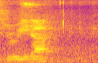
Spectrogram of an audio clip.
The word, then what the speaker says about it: Zurita: So like my last name is Zurita, so it sounds like Zudi Tech.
